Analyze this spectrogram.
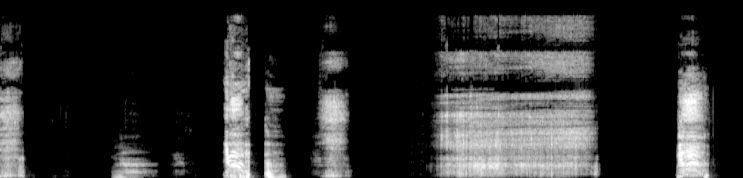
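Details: With a bad cold and fever, sneezing and coughing while cuddling in bed: several short explosive coughs and a longer noisy sneeze blast, brief breathy sounds between; cough and sneeze.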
